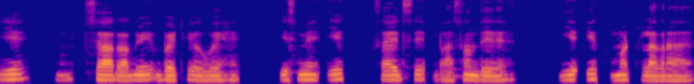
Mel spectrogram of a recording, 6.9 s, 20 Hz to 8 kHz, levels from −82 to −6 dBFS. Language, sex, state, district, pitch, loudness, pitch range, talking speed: Hindi, male, Bihar, Kishanganj, 125 Hz, -32 LUFS, 115-130 Hz, 165 wpm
